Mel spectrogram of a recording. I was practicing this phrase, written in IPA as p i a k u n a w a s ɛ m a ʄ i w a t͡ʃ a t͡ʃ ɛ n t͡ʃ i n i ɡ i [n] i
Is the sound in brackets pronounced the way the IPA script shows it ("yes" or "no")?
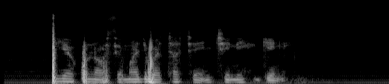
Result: yes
